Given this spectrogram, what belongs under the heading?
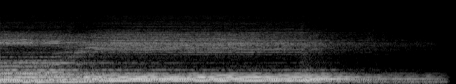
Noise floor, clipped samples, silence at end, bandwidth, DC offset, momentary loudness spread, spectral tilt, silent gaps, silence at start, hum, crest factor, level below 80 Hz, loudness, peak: -40 dBFS; under 0.1%; 0.15 s; 10 kHz; under 0.1%; 19 LU; -8 dB/octave; none; 0 s; none; 12 dB; -52 dBFS; -21 LUFS; -8 dBFS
